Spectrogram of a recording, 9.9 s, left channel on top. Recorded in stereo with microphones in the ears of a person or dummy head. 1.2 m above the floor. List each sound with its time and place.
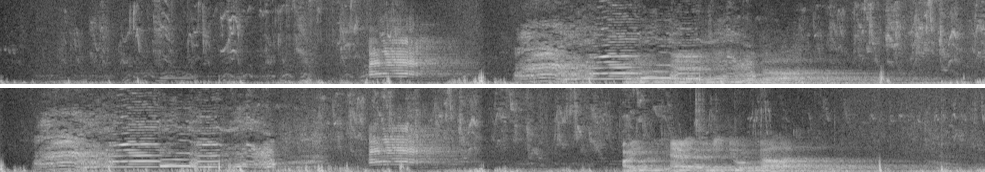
3.7 s a cat meowing: 5° left (ahead or behind), 2.5 m
6.2 s a man speaking: 60° right (ahead or behind), 9 m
